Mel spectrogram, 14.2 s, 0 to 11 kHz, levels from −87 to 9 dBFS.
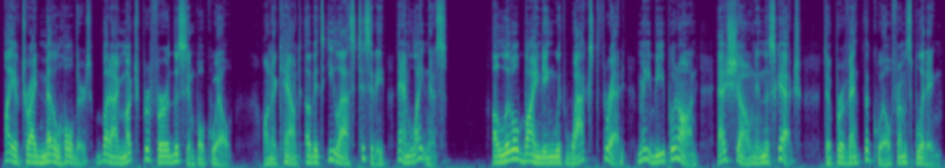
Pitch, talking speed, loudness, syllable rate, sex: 120 Hz, 170 wpm, -17 LUFS, 4.6 syllables/s, male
